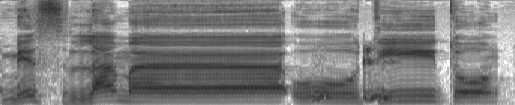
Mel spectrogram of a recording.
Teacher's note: लाम को लंबा न कीजिए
